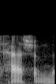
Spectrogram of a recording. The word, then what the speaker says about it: Hashem: First name is Hashem. That's H-A-S-H-E-M, as in mother.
